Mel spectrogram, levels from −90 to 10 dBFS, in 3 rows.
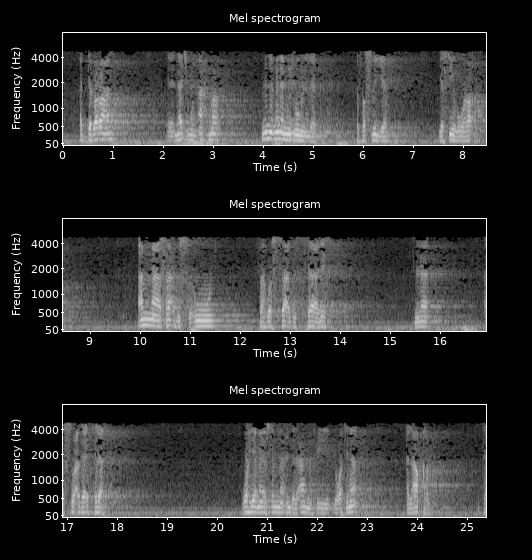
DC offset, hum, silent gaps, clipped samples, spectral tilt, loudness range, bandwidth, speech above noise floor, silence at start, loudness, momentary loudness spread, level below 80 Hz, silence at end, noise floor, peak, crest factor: under 0.1%; none; none; under 0.1%; -12.5 dB/octave; 7 LU; 5 kHz; 23 dB; 0 s; -17 LUFS; 25 LU; -36 dBFS; 0 s; -39 dBFS; 0 dBFS; 18 dB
